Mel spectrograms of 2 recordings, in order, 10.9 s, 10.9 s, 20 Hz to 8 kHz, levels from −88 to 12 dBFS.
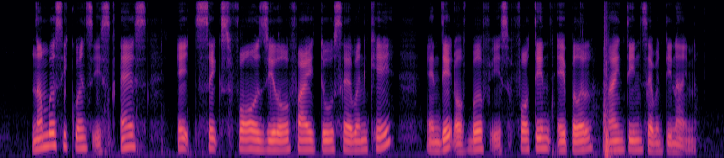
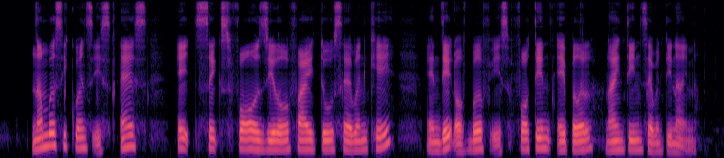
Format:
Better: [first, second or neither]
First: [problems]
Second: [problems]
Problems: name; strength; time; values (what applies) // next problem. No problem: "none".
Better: second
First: noise reduction (neural separator model SepFormer DNS4)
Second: none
